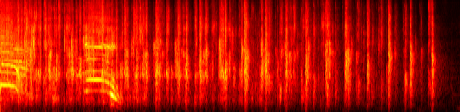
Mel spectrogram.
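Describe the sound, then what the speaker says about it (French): Crowd at an election-night gathering in Sorel-Tracy claps in scattered, uneven bursts that thin out and stop near the end, following a short stretch of someone talking. "je pense qu'on se mérite tous une bonne main d'applaudissements"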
